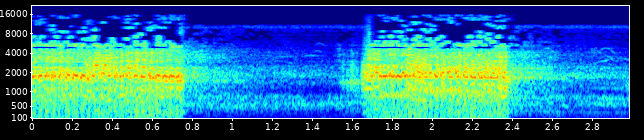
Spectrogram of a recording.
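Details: Two long, rough macaw screeches, each under a second, separated by a brief quieter gap.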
